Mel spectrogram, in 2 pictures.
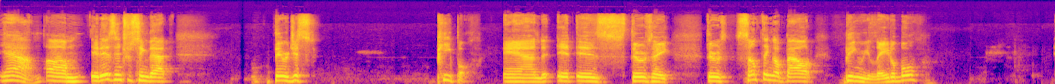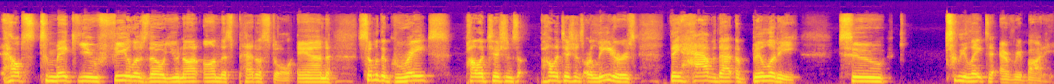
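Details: Adult man with a lifelong stutter, a person who stutters, speaking in a real conversation: stuttering.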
